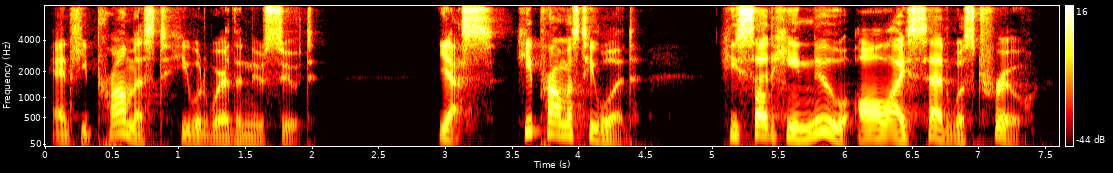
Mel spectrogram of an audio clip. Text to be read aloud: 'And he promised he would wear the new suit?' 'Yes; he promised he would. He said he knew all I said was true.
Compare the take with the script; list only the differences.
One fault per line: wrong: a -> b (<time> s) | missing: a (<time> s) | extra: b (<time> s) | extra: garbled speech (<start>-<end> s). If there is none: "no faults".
no faults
